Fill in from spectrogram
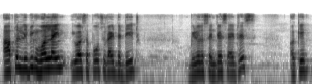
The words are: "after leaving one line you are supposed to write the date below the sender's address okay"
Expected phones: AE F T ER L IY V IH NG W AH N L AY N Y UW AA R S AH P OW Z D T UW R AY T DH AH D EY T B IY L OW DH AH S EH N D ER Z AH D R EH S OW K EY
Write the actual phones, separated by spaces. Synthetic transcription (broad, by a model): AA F T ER L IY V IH NG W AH N L AY N Y UW AA R S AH P OW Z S T UW R AY T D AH D EY T B IY L OW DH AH S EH N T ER S AH D R EH S OW K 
